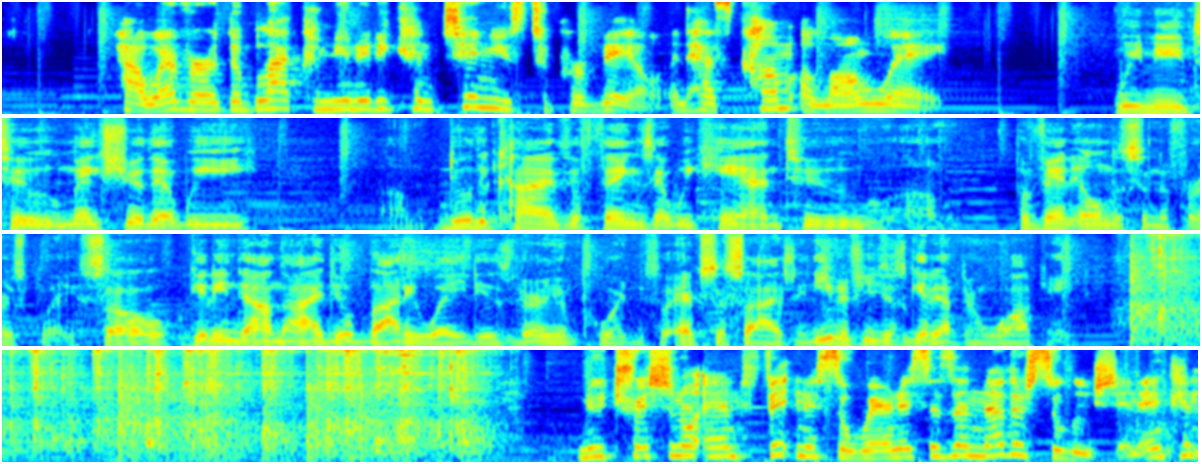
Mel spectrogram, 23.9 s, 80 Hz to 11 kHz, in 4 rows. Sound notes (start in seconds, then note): 17.6 sound of punching bag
